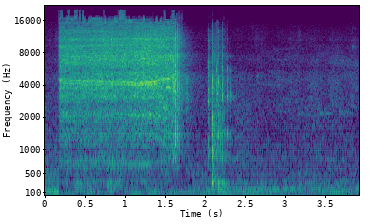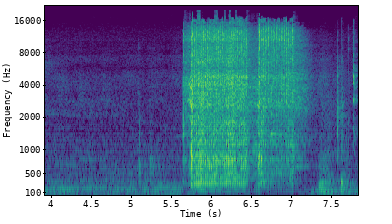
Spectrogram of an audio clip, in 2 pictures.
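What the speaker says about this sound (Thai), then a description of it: "กระดึงขึ้นมาก็ไปเจาะยึด ตามตำแหน่งนี้เลยนะครับ" A power drill drives fasteners into a compact wooden 45-degree cutting jig, running in two loud bursts at the start and later, separated by quieter handling noise.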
